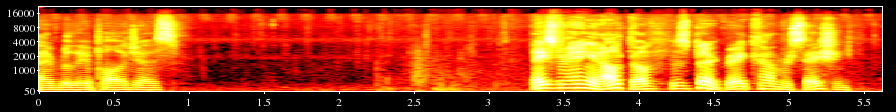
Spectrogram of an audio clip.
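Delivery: speaking while chewing. Speaking to listeners on a hot mic, talking while chewing. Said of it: "Sorry if my mic is hot and I'm chewing".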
